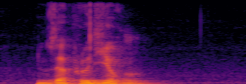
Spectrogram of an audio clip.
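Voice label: "nous applaudirons", French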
